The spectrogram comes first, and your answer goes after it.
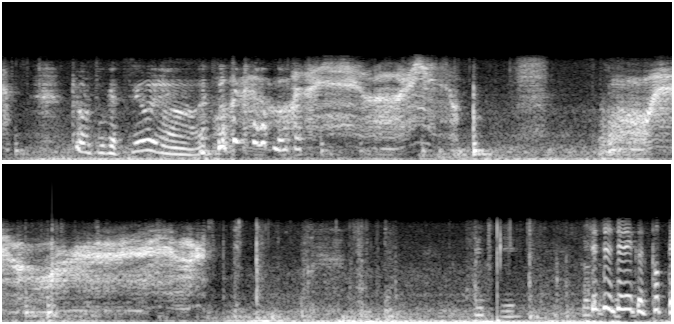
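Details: In a cat tower, a brown female cat caterwauls furiously as a white-and-grey male keeps biting her, though the two are normally friendly. Quavering, siren-like yowls slide up and down in long sustained stretches, with brief breaks and faint speech.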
